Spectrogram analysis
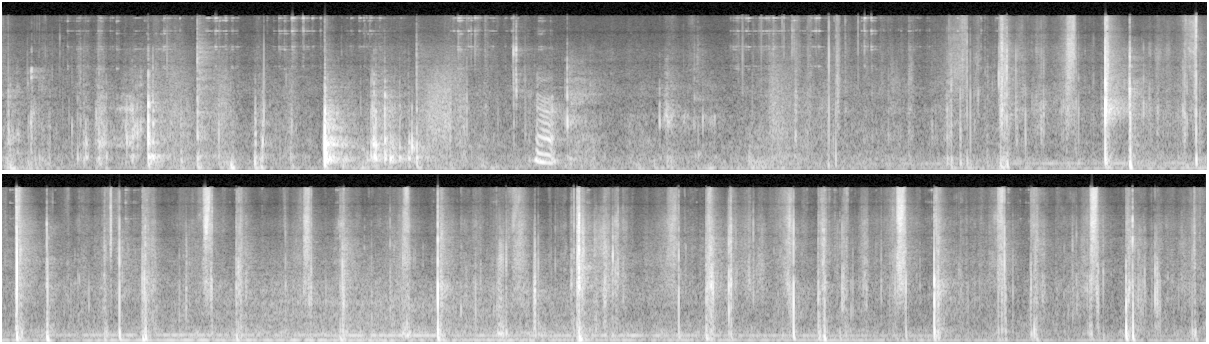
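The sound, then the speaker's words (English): Oracle cards are shuffled and drawn from a deck for a Halloween reading. Many sharp, quiet clicks and papery snaps come in uneven bursts throughout, with soft rustling between them and no voices. “All right, so I'm gonna do the card draw for the Halloween symbol of candy.”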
